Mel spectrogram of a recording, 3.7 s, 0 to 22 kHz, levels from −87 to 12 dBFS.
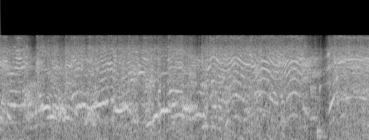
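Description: Nothing goes wrong here; the audio comes over an ordinary call connection, and the way the top end stops at 8 kHz fits a wideband call codec such as G.722 running at 64 kbps.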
